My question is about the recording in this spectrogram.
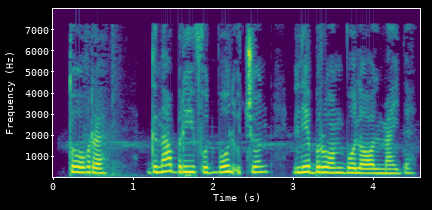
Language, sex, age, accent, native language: Uzbek, female, 18-24, Namangan, Uzbek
